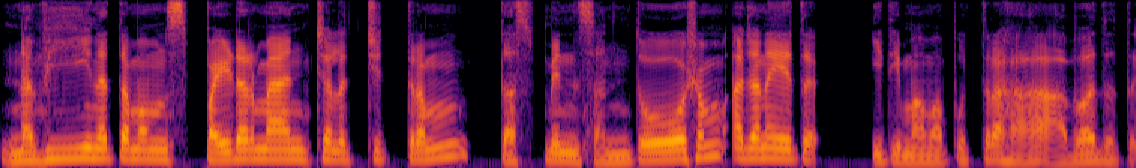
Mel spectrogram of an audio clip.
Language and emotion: Sanskrit, happy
